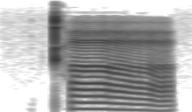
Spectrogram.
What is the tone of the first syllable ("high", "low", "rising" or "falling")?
falling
